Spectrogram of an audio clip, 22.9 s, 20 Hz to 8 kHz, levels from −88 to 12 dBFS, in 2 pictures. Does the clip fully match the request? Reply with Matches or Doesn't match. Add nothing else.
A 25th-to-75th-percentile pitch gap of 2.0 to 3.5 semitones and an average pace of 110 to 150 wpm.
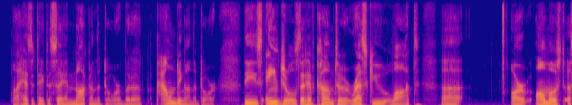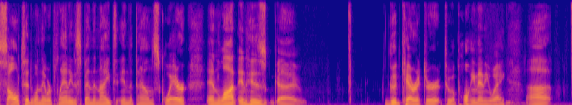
Matches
